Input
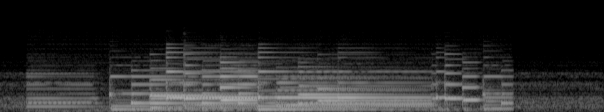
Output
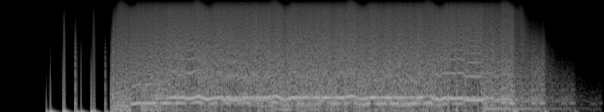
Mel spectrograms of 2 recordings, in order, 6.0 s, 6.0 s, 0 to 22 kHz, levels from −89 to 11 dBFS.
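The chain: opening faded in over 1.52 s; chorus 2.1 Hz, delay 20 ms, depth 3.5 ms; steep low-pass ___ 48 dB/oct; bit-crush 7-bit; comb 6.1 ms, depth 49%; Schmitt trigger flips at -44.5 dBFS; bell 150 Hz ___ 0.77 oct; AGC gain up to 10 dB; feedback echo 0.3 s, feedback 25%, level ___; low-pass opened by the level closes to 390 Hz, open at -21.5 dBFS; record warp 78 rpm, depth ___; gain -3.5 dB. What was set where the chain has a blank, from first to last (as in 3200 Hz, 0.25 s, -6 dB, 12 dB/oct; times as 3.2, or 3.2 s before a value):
580 Hz, -11 dB, -6 dB, 160 cents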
